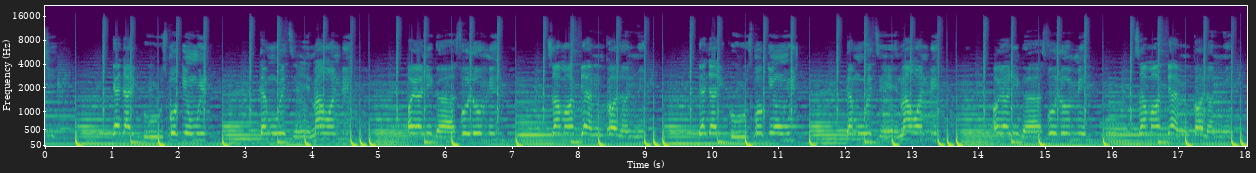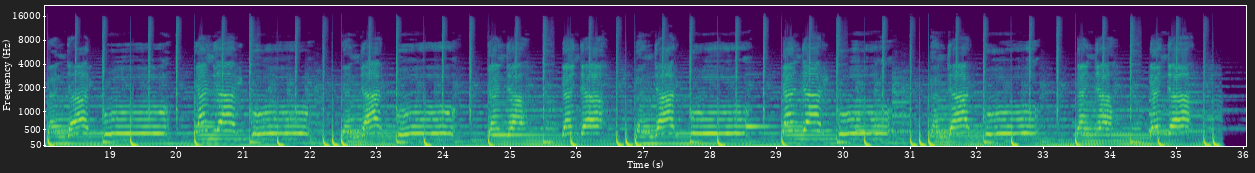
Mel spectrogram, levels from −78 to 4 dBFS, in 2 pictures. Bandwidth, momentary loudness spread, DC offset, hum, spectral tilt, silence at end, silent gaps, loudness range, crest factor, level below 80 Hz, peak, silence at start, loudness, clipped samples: 16.5 kHz; 5 LU; under 0.1%; none; -6 dB/octave; 0.3 s; none; 2 LU; 12 dB; -18 dBFS; 0 dBFS; 0 s; -12 LUFS; under 0.1%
